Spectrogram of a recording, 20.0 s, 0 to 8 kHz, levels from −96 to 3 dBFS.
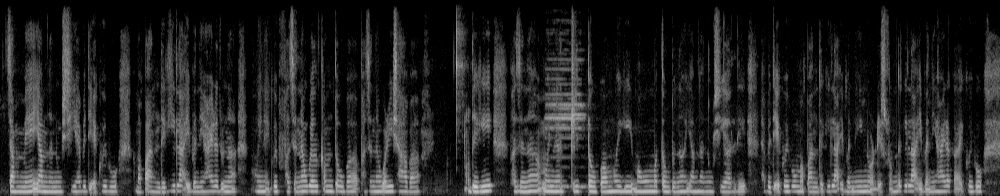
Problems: none marked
